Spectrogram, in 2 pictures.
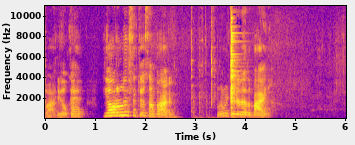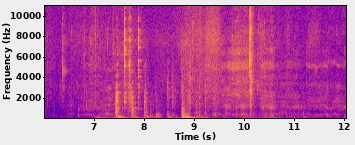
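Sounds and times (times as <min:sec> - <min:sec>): chewing sandwich: 0:05.3 - 0:07.0.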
